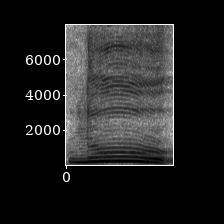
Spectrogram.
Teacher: لام پیش واو مد لو، 5 انگلی کو برابر کھینچیں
